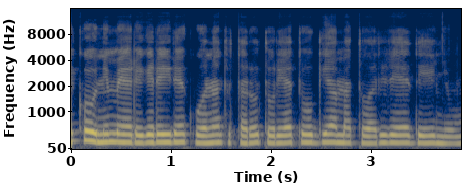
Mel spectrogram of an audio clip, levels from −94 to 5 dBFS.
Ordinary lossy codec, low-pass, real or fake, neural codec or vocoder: Opus, 64 kbps; 14.4 kHz; fake; codec, 44.1 kHz, 7.8 kbps, DAC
